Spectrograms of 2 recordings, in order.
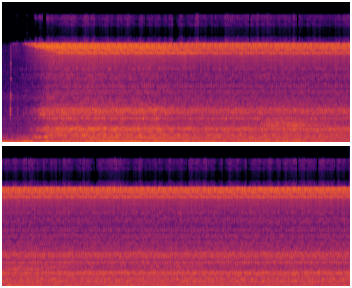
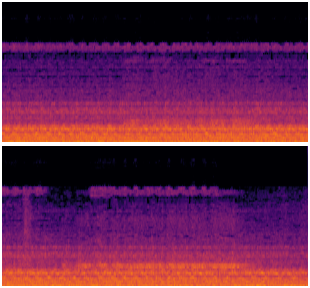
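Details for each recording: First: Electric scooter BLDC hub motor after a bearing change, with the mic held close: a steady, even electric whir with a thin high hum and no grinding or knocking; before the change it made a grinding noise. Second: Electric scooter BLDC hub motor, throttle applied on the stand: steady rough grinding whir from worn bearings; if not replaced, the coil or sensor may fail.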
